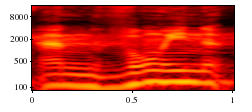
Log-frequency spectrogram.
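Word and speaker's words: A' Mhòine: called Tong is the Anne vine Peninsula it doesn't look like it's pronounced vine but apparently that's how its spelt in Gaelic it is going to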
